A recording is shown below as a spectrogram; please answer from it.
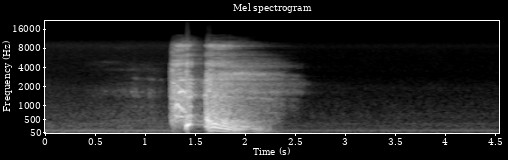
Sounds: Throat clearing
